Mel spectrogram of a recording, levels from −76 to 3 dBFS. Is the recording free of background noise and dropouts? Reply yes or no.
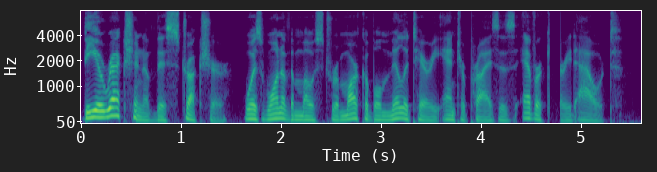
no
